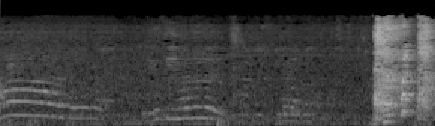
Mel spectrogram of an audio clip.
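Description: Two short, high-pitched voiced calls, each rising and then falling in pitch, followed near the end by a loud cough in two bursts.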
